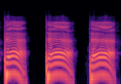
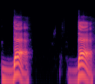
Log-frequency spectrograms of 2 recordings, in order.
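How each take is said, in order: First: DA with a hissy, leaking d; faulty aspirated da; wrongly hissed d. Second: DA with a firm, pressed d, low pitch; low, firmly stopped da. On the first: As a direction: let air escape through the d of da. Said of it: "mendesiskan pengucapan da". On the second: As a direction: press hard on the d of da, no hiss. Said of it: "Harusnya ditekan". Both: Shown as a demonstration.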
